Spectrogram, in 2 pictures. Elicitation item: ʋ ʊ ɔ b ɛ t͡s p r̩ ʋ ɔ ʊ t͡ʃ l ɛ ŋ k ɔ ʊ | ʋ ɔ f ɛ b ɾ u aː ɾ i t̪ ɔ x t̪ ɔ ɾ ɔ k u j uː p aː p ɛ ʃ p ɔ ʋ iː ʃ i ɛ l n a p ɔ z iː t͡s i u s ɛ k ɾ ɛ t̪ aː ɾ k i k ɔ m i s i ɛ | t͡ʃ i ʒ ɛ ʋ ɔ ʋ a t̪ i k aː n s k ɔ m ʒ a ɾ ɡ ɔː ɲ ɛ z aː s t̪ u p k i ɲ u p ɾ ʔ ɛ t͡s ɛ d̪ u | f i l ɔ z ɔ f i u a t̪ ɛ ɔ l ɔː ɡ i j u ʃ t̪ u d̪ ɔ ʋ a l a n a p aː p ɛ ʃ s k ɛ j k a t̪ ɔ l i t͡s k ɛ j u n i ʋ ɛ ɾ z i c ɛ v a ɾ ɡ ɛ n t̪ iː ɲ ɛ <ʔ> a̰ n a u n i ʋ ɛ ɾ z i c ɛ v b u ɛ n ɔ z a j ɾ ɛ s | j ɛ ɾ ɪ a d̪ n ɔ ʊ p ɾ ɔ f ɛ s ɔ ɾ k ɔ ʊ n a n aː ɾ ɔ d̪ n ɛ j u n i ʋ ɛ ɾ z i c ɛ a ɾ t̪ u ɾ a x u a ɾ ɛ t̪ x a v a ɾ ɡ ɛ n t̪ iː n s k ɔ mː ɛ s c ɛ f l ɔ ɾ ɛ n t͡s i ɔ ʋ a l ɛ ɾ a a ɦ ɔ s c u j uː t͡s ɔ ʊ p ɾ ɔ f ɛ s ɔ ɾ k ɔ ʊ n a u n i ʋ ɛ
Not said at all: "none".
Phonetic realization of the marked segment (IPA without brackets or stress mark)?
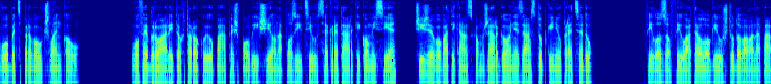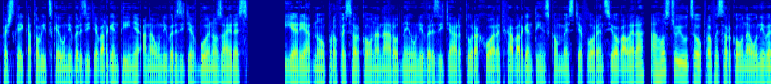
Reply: ʔ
